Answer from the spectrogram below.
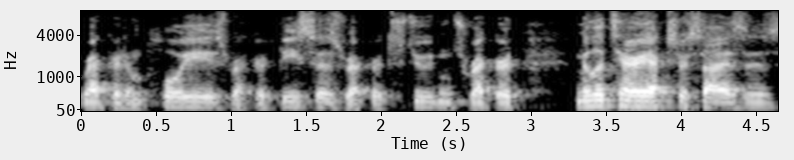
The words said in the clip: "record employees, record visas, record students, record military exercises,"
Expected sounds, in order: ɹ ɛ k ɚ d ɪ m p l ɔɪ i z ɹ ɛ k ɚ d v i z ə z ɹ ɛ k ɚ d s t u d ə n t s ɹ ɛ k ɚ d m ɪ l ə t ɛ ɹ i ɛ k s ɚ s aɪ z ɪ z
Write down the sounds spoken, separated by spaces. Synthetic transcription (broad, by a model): ɹ ɛ k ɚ d ɪ m p l ɔɪ i z ɹ ɛ k ɚ d v i s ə z ɹ ɛ k ɚ d s t u d n t s ɹ ɛ k ɚ d m ɪ l ə t ɛ ɹ i ɛ k s ɚ s aɪ z ɪ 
